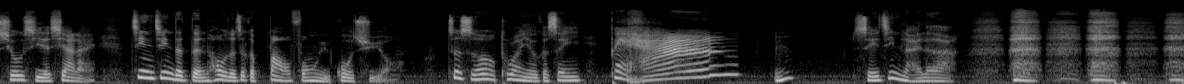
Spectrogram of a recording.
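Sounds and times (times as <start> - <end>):
speech: 0.1 - 6.9, 8.6 - 11.8
heavy panting breaths: 9.7 - 11.8.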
